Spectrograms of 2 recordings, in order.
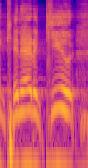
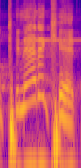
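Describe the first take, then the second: First: Connecticut ending in "cute"; joke mispronunciation. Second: Said in the usual way. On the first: Shown as a demonstration. Joke pronunciation after A K A.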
